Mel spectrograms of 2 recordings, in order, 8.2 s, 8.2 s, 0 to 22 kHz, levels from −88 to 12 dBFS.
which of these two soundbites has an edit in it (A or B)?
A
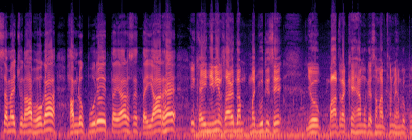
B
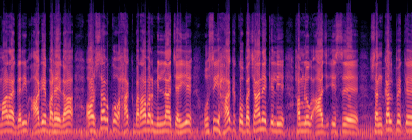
A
